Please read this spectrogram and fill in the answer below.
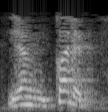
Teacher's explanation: بقفل شفايفي وبفتحها على طول يحصل القلقلة بتاعت الباء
